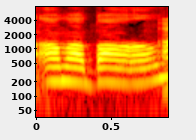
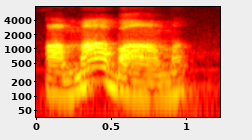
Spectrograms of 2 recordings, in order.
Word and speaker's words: amabam: Remember our Latin accent rule. If the penult, which is the next to the last syllable, when the penult is long, it is accented. If it is short, then the accent falls on one syllable back to the anti-penult. So, amabam.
